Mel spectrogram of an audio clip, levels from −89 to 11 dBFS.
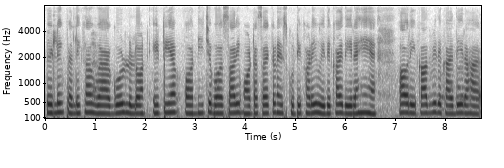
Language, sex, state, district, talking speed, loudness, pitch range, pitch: Hindi, male, Bihar, Madhepura, 190 wpm, -12 LUFS, 210-225 Hz, 215 Hz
